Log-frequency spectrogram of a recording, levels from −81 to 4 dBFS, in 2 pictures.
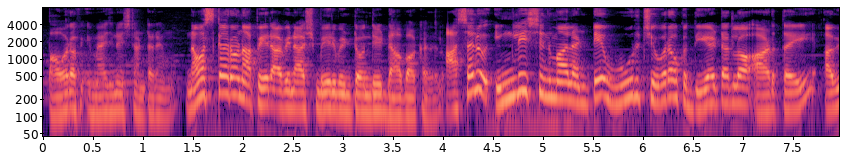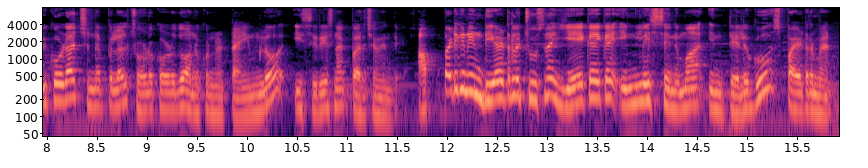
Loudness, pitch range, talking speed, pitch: -18 LUFS, 125-200 Hz, 175 wpm, 150 Hz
